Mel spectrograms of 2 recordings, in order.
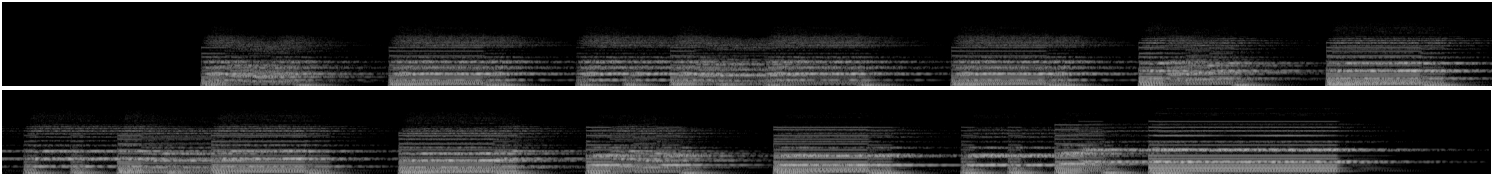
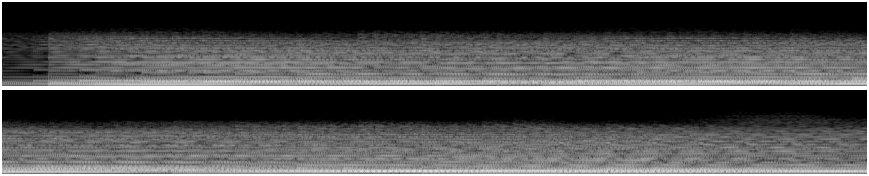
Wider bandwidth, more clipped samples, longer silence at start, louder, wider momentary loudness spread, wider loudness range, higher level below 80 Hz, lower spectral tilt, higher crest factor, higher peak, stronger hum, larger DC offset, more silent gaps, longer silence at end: first, 14 kHz vs 5.4 kHz; neither; first, 2 s vs 0 s; second, -30 LUFS vs -17 LUFS; first, 15 LU vs 5 LU; about the same, 6 LU vs 4 LU; second, -44 dBFS vs -38 dBFS; second, -6.5 dB/octave vs -9.5 dB/octave; about the same, 16 dB vs 12 dB; second, -14 dBFS vs -4 dBFS; neither; neither; neither; first, 0.6 s vs 0 s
